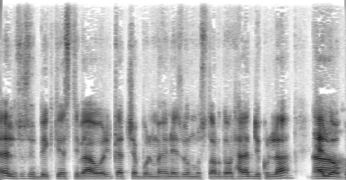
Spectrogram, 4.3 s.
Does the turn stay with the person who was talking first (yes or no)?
yes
